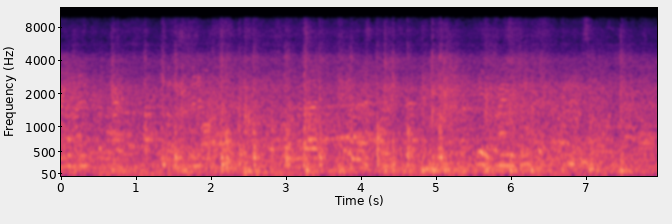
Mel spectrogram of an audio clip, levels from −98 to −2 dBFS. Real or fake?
real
